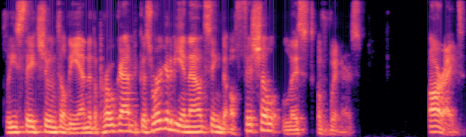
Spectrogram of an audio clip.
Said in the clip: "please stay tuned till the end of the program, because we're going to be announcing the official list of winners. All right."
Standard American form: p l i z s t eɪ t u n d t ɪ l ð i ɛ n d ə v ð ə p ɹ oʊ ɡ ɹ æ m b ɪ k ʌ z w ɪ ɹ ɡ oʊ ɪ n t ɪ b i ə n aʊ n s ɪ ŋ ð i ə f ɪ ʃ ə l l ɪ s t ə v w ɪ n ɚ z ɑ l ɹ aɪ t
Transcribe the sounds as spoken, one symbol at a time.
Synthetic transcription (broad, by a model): p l i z s t eɪ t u n t ɪ l ð i ɛ n d ə v ð ə p ɹ oʊ ɡ ɹ æ m b ɪ k ʌ z w ɪ ɹ ɡ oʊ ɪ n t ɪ b i ə n aʊ n s ɪ ŋ ð i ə f ɪ ʃ l l ɪ s t ə v w ɪ n ɚ z ɑ l ɹ aɪ t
